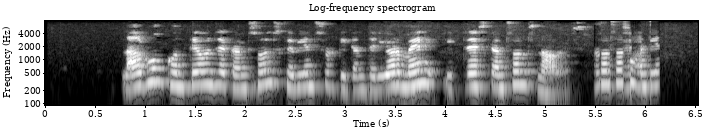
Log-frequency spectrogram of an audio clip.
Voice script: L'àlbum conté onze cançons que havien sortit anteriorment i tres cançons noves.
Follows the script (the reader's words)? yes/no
no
